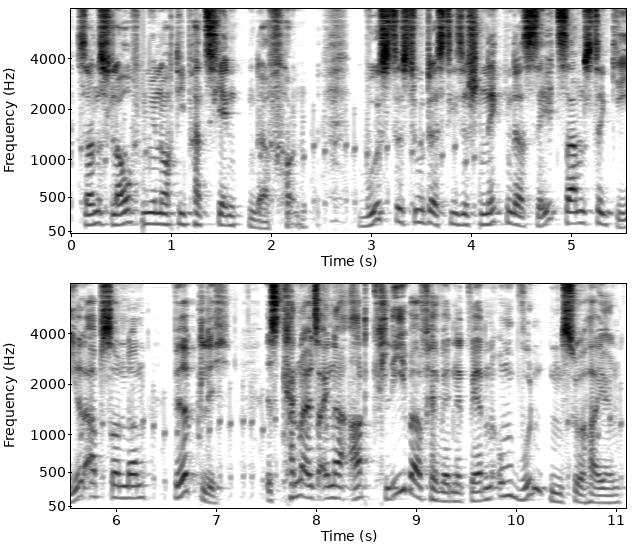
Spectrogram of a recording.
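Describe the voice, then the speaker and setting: A man's voice: a little high, animated, measured pace, a little hiss or hum, voice pushed up. A man voicing a nervous, chatty middle-aged quack doctor, reading game dialogue aloud in a rambling, pleading way. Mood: fussy, chatty.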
